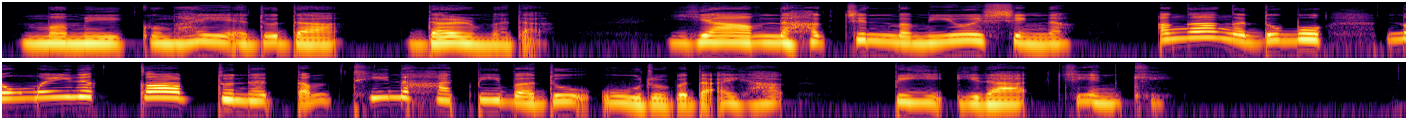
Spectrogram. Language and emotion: Manipuri, sad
